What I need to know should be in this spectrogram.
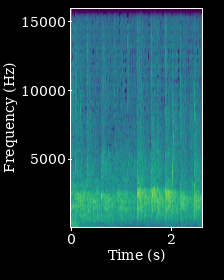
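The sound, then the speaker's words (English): A crowd applauds steadily for the band, a band: a dense wash of many hands clapping at once, fairly loud and sustained throughout with a few sharper bursts standing out. “Let's have another big round of applause for our band, ….”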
